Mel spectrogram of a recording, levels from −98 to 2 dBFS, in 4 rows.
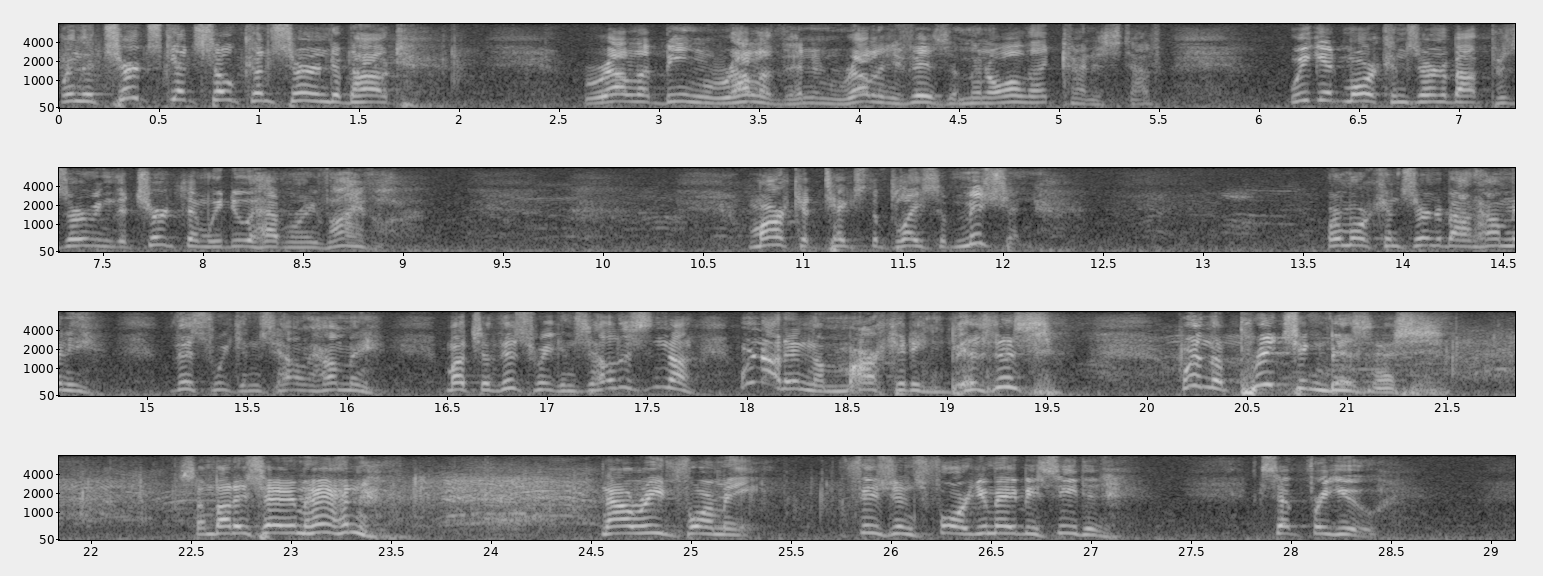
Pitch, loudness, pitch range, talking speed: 240 Hz, -25 LUFS, 215-255 Hz, 175 wpm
